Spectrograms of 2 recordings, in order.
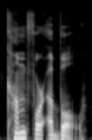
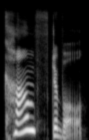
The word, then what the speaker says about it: comfortable: When I started, I couldn't pronounce comfortable. I said, "come for a bull." It's comfortable. Yes, and I only learned it after hearing it many times.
